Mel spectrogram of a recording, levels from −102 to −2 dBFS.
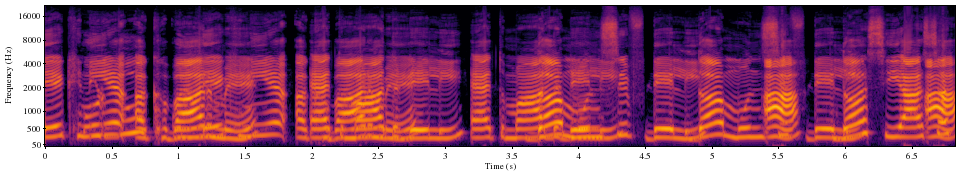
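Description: Throughout the speech, a doubled audio track is present: a second full-band copy of the same audio runs about one second behind the original at roughly equal level. The lagging copy carries no decay or room colouring, so it sounds like a clean, separate repetition overlapping the live signal rather than an echo. The likely cause is the signal being captured a second time through a slower path, or an edit leaving two copies out of step.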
